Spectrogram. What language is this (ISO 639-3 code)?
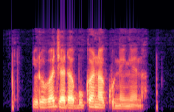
dav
